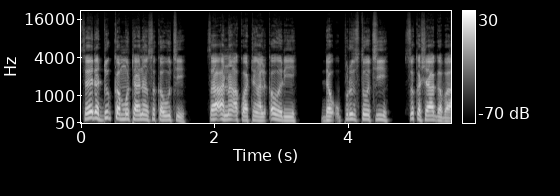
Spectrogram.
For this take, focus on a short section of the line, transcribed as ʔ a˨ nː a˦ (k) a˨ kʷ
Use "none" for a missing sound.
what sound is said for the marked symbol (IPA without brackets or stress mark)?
ʔ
